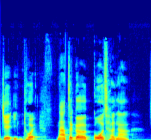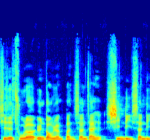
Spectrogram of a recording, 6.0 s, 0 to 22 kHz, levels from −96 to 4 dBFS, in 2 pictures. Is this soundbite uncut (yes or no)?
yes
